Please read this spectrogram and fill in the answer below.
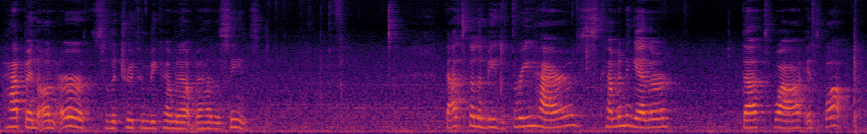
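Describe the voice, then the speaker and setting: A woman of medium pitch gives an off-the-cuff tarot reading to her viewers. She talks conversationally, in short phrases, as if working out each card aloud. The room echoes around her voice, with faint noise underneath. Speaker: tarot reader, channel host. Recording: roomy echo, faint background noise.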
